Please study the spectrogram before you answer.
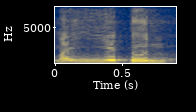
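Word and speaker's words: مَيِّت: Pakai tasdid mayyitun.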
